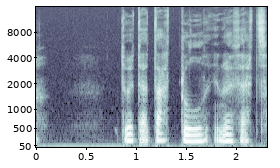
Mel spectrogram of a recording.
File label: "dadl", welsh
